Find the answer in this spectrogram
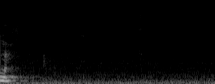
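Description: A woman's voice cuts off at the very start, then quiet room tone with a faint low electrical hum.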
